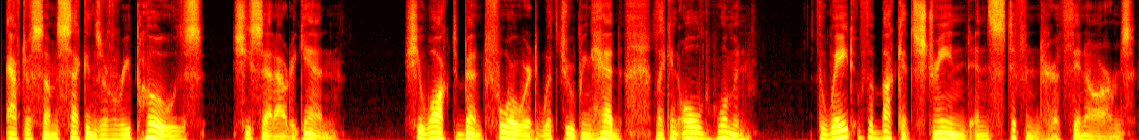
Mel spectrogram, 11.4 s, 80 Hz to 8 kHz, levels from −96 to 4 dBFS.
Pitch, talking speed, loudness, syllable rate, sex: 105 Hz, 165 wpm, -18 LUFS, 4.6 syllables/s, male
